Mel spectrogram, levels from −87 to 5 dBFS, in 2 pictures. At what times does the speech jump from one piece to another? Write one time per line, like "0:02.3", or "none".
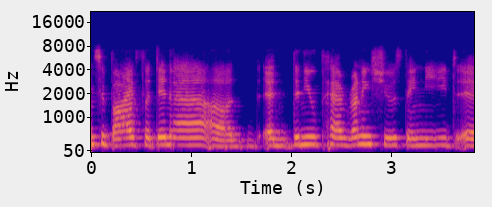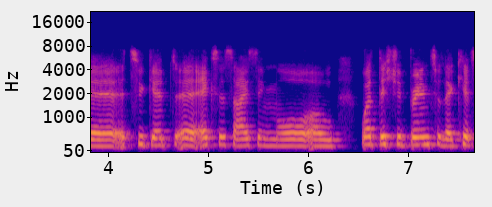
none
